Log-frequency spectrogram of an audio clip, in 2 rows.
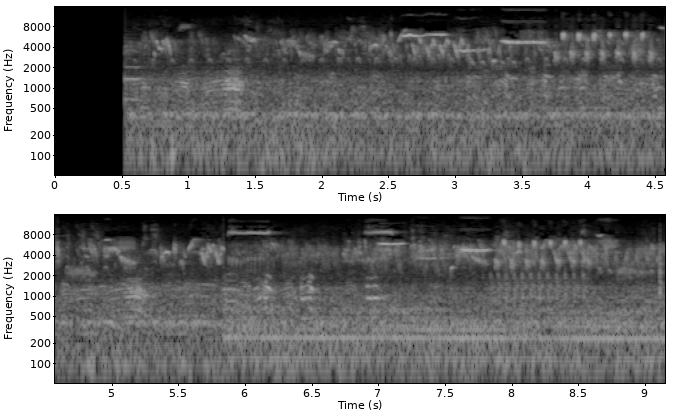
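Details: Fox sparrow singing at Mather Lake, Mather, California, on 23 March 2022: bright, sweet whistled notes in a busy run of high chirps, over a steady low mechanical hum.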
